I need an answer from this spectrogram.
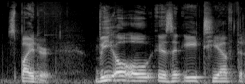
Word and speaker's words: SPDR: By the way, Spider is SPDR, pronounced Spyder.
